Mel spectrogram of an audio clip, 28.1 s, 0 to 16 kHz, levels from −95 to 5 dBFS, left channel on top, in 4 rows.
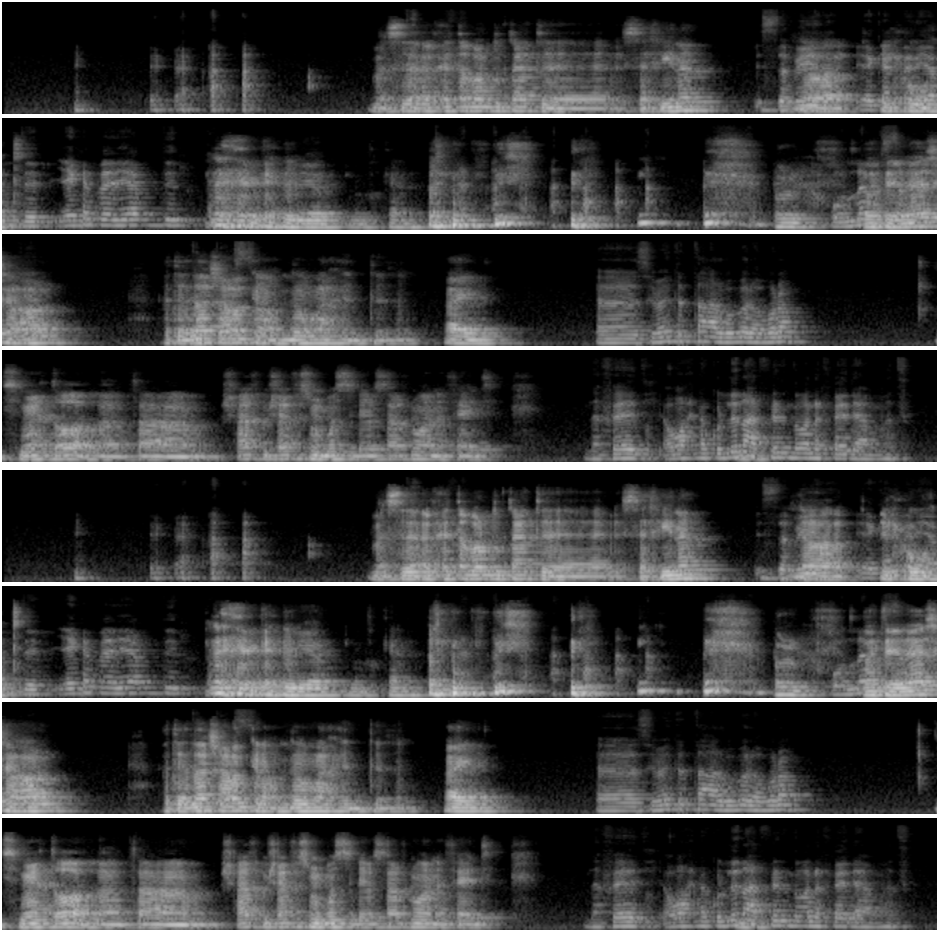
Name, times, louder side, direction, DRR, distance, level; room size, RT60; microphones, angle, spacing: voice 1, 1.1-1.6 2.9-3.5 5.8-8.5 12.5-14.4 15.4-16.1 18.5-20.0 25.4-27.8, left 1 dB, 15° left, 0.4 m, -37 dB
voice 2, 2.7-5.4 5.9-7.1 8.5-11.0 11.3-11.5 11.8-14.4 15.2-17.8 21.0-25.0 26.5-26.7, right 3 dB, 60° right, 0.6 m, -27 dB
3.8 x 2.4 x 2.7 m
head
